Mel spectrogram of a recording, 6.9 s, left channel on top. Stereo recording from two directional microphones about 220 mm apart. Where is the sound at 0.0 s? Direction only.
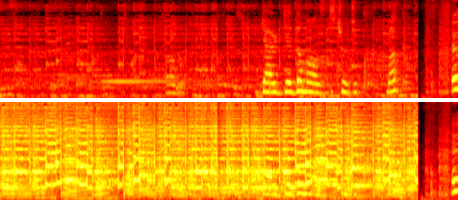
55° right (ahead or behind).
